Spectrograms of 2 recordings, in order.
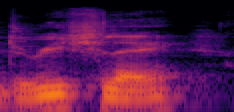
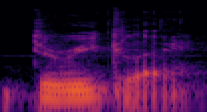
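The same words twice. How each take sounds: First: It uses the widely heard everyday pronunciation. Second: It uses the namesake's own pronunciation. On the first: This is how most people say the name. The speaker calls it wrong. "a lot of people say Dirichlet" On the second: This is how the man himself said his name. The speaker calls it right. "he pronounced it Diri, Dirichlet"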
